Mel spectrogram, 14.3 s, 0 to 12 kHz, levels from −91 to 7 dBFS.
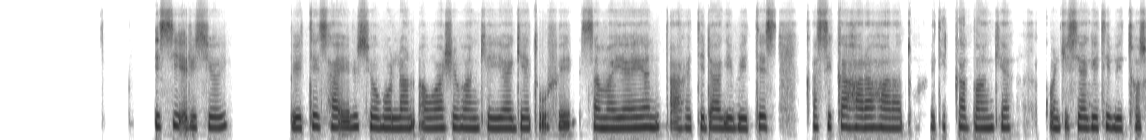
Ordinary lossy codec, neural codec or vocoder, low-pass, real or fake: Opus, 16 kbps; none; 10.8 kHz; real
